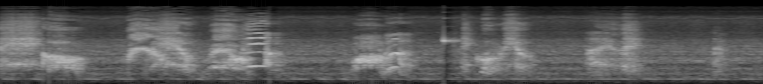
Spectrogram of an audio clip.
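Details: Several loud, harsh, wavering squawks from double yellow-headed amazon parrots indoors, some sliding up and down in pitch. Calls come in bursts with short gaps, and a faint steady hum sits underneath.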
